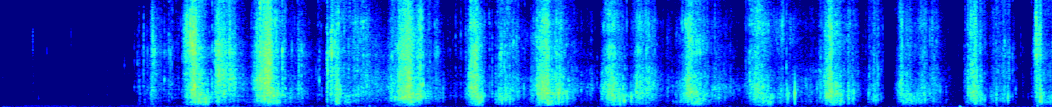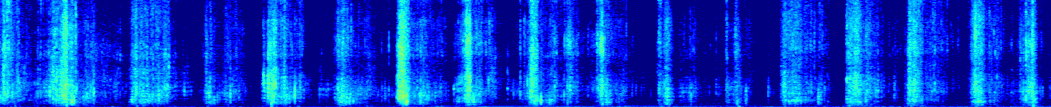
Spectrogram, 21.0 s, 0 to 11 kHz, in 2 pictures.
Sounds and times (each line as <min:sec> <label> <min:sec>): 0:01.4 Footsteps through leaves at a slow steady pace 0:21.0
